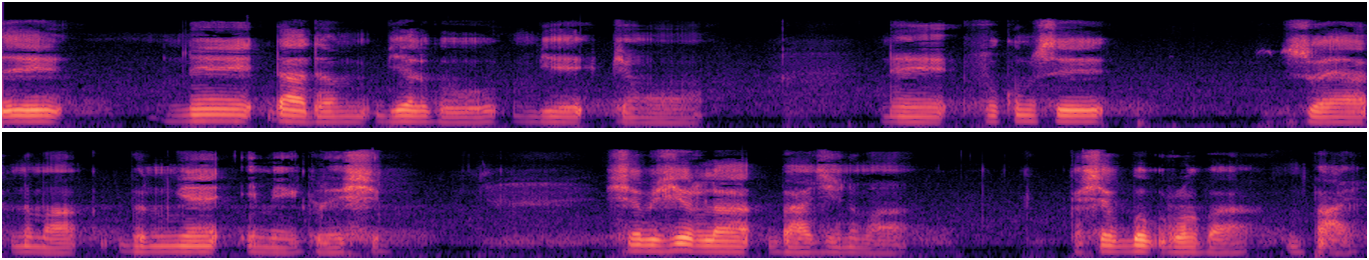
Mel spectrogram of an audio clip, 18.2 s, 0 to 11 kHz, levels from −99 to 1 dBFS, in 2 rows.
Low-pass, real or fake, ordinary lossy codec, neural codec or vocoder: 7.2 kHz; real; AAC, 48 kbps; none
